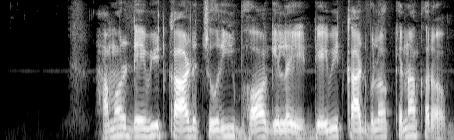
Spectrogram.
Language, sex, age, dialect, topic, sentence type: Maithili, male, 18-24, Bajjika, banking, question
